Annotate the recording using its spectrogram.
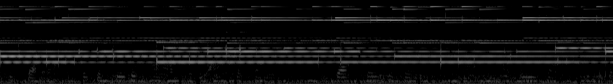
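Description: Chimes ringing: many overlapping notes at several pitches, a new one struck every second or so, each ringing on for several seconds.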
